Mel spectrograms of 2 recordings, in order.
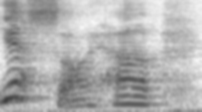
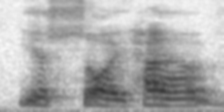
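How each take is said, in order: First: It is said in a normal speaking voice. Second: It is said in a low, grumpy voice. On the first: "have you bought your speaking voice?" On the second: "Have you have you bought your grumpy voice?"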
